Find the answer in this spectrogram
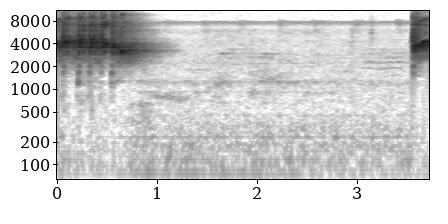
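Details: Bornean green leafbird from Berau, Kalimantan, in an agitated song used to provoke untrained birds: a dense one-second burst of rapid high chattering notes, then near silence before another burst begins.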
